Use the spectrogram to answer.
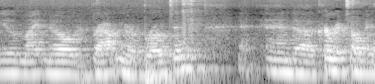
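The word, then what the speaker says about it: Broughton: partner at the time, a fellow named James Broutton. Some of you might know Broutton or Broton. And Kermit told me it's pronounced Broutton, excuse me.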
